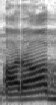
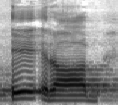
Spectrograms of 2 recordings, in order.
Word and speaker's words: اعراب: آئیے ہم آپ کے سلیبس کے اندر موجود اعراب، یہ اعراب نہیں بولنا اس کو، اعراب.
